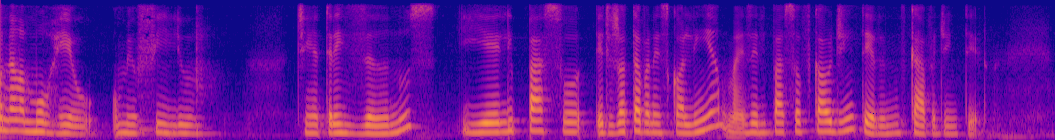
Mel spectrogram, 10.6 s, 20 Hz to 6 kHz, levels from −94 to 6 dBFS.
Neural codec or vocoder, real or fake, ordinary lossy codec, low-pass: codec, 16 kHz, 0.9 kbps, LongCat-Audio-Codec; fake; none; 5.4 kHz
